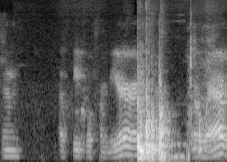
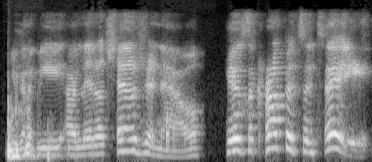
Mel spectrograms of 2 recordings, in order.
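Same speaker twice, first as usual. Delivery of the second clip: hammed-up British accent, high and loud; mock British accent offering tea; terrible British accent; 4 semitones higher, 7 dB louder than usual. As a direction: put on a bad posh British accent. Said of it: "that was a terrible accent".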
